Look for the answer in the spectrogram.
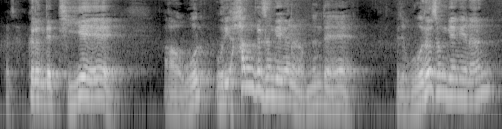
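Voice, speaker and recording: A male pastor delivers a sermon with a warm, mellow tone, and his pitch rises and falls in lively swings. He keeps turning to the congregation to ask them to agree. The sound carries with an echo, as in a church hall. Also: normal speed.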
